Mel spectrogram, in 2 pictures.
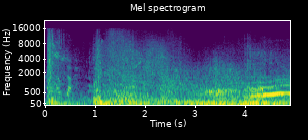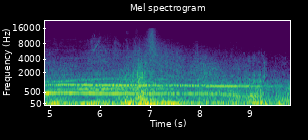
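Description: Fire roars and rushes across the sky.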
